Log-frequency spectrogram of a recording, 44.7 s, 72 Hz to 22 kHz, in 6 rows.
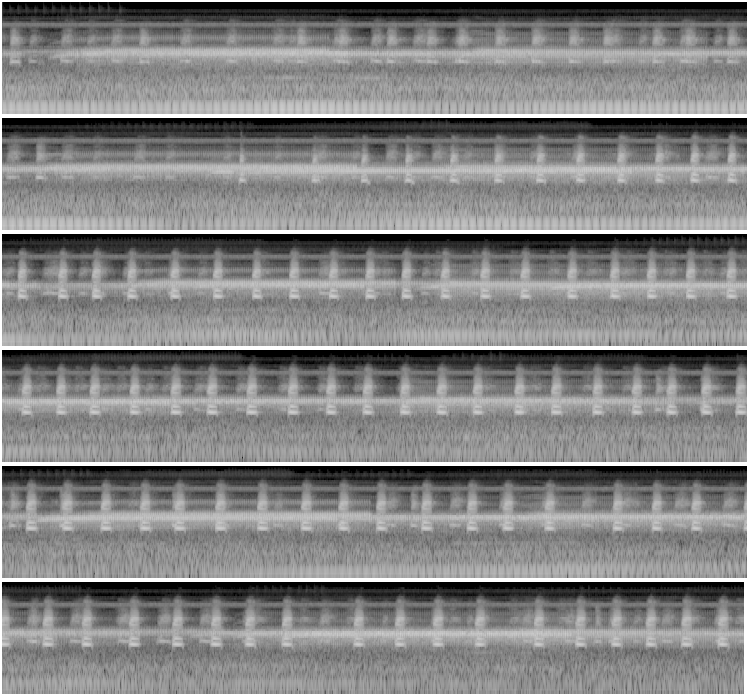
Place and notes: {
  "title": "Frogs rage with desire while train passes, Sugar Land, TX. - Frogs rage with desire while train passes",
  "date": "2012-08-01 12:47:00",
  "description": "Post rain mating calls of several species of frogs and insects, plus approaching passenger train, distant highway, cars, motorcycle, crickets, etc. Oyster Creek, Sugar Land, Texas, suburban, master planned community.\nTascam DR100 MK-2 internal cardioids",
  "latitude": "29.62",
  "longitude": "-95.68",
  "altitude": "30",
  "timezone": "America/Chicago"
}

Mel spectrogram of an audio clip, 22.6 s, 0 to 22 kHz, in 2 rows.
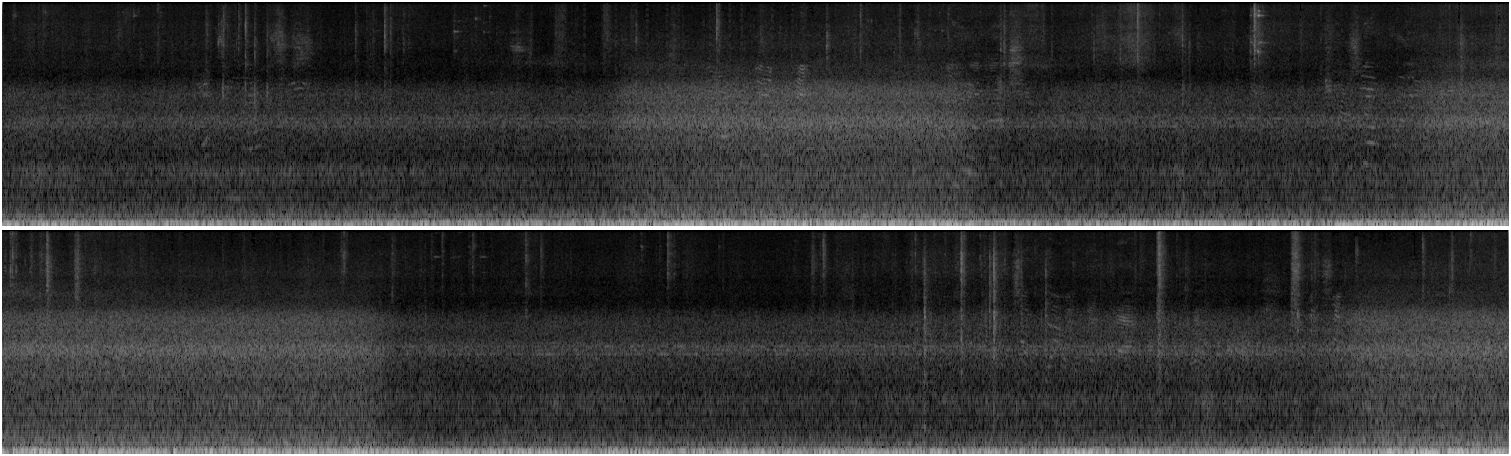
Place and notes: {
  "title": "Miaoli County, Taiwan - Taiwan High Speed Rail",
  "date": "2014-01-30 19:43:00",
  "description": "from Hsinchu Station to Taichung Station, Binaural recordings, Zoom H4n+ Soundman OKM II",
  "latitude": "24.45",
  "longitude": "120.70",
  "timezone": "Asia/Taipei"
}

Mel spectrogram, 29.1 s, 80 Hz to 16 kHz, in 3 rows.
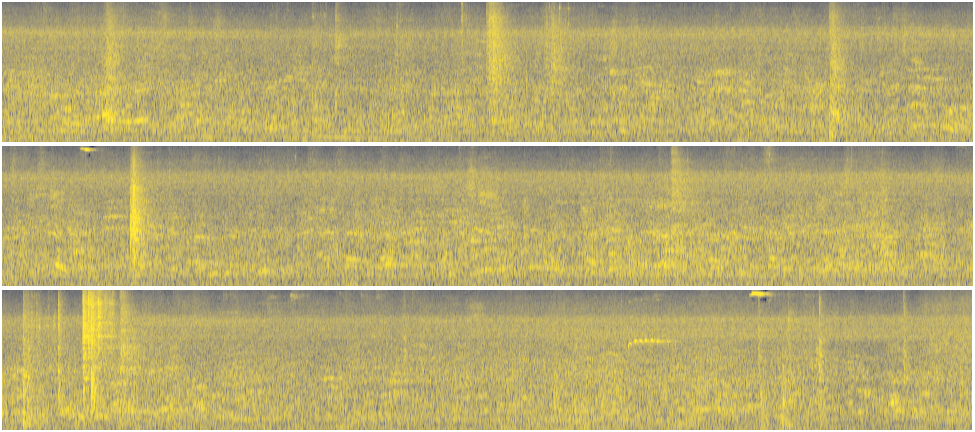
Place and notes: {
  "title": "Spartis, Kalamata, Grèce - Outside of the market, fake bird sound",
  "date": "2019-08-17 09:27:00",
  "latitude": "37.05",
  "longitude": "22.11",
  "altitude": "35",
  "timezone": "Europe/Athens"
}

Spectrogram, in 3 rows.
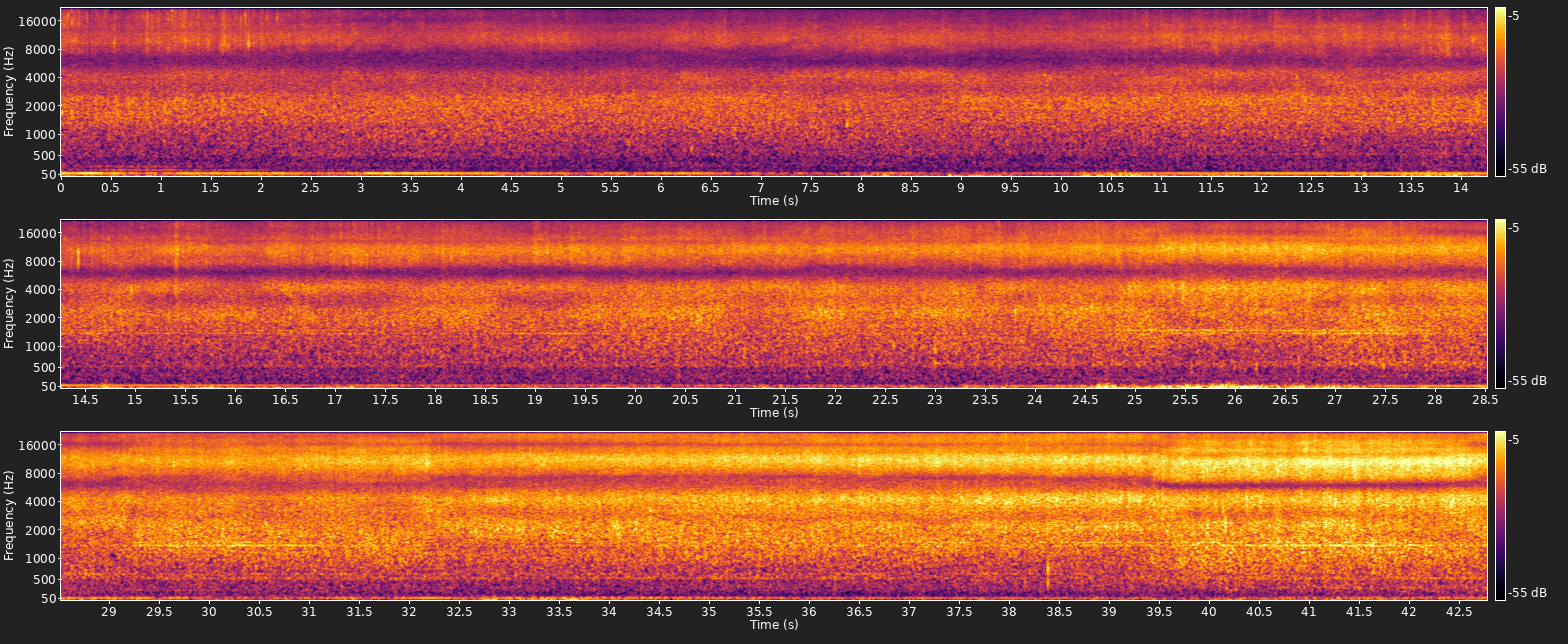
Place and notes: {
  "title": "壯圍鄉大福村, Yilan County - Breeding pond",
  "date": "2014-07-26 16:09:00",
  "description": "in the Breeding pond, Small village, Traffic Sound\nSony PCM D50+ Soundman OKM II",
  "latitude": "24.79",
  "longitude": "121.82",
  "altitude": "5",
  "timezone": "Asia/Taipei"
}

